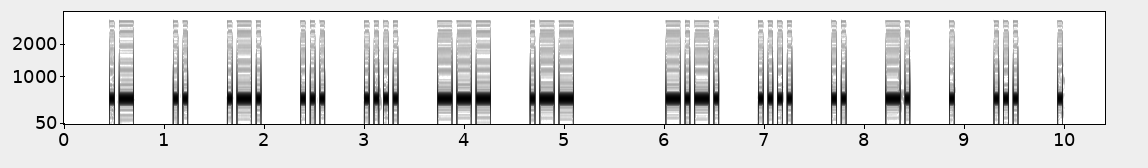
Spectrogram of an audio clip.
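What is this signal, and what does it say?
Morse code, heard as a keyed tone, about 25 wpm, spaced as for 15 wpm, 550 Hz. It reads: AIRSHOW CHINESE
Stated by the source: Morse code news headlines at 15.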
